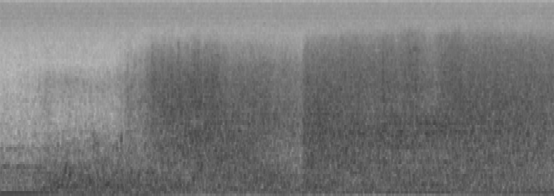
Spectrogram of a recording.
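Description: Rushing, surf-like water noise over a steady low hum. It swells about two seconds in and jumps louder about halfway through.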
